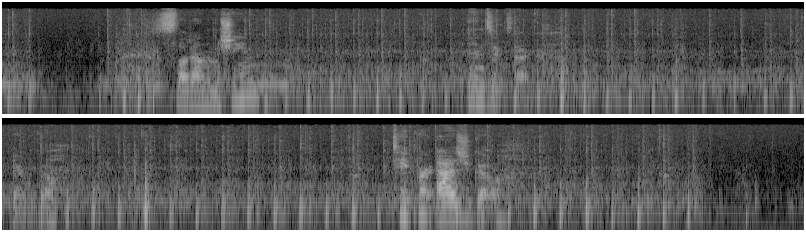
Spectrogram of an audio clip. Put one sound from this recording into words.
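An embroidery machine whirs and taps rapidly as it stitches.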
